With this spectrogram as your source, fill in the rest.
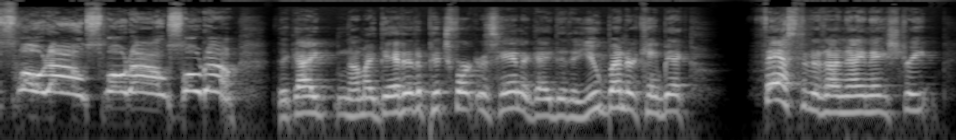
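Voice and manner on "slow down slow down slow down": mock very high, hollered, repeated scream. Retelling his dad yelling at a speeding car from the lawn: imitating someone screaming. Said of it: "starts screaming".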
